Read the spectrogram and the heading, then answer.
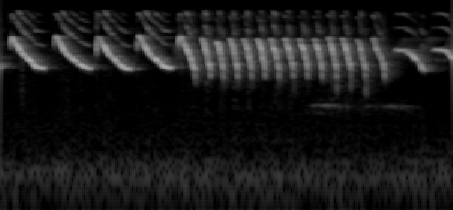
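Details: Canary champion song used for training young birds: a few loud descending whistled sweeps, then a fast rolling trill of rapid repeated notes, ending with more downslurred whistles.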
